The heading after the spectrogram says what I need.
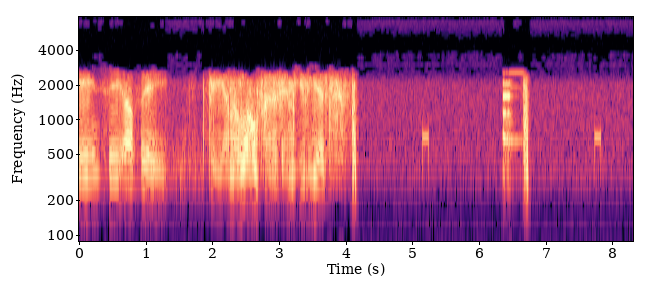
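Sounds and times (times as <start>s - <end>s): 
steady radio hiss on an amateur radio net: 0.0s - 4.3s
speech: 0.7s - 1.4s, 2.0s - 4.2s
short electronic beeps from an amateur radio transmitter: 6.4s - 6.8s.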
